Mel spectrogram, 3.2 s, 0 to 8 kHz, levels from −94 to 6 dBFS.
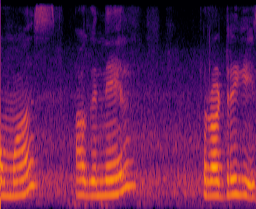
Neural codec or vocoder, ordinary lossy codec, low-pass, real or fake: none; none; 7.2 kHz; real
